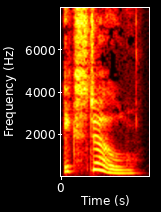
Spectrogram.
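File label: "extol", British English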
